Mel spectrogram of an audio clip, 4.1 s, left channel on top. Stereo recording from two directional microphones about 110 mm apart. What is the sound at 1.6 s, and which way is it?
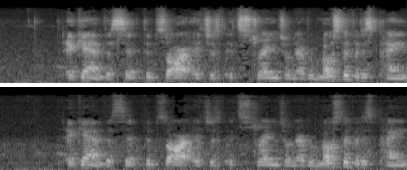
Speech, 35° left (ahead or behind).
